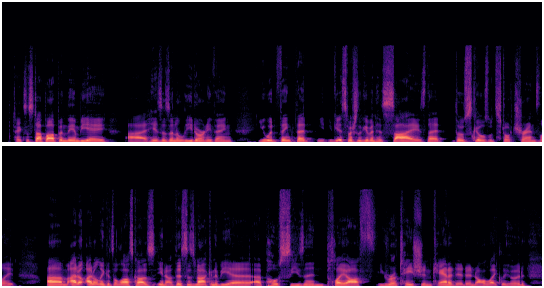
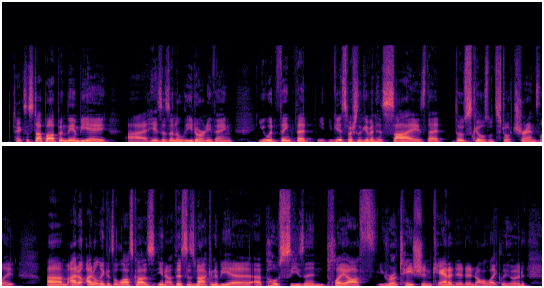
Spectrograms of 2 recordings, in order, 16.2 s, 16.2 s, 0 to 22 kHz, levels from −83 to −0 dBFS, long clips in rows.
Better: second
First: muffled; slightly; fading above 1.5 kHz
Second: none

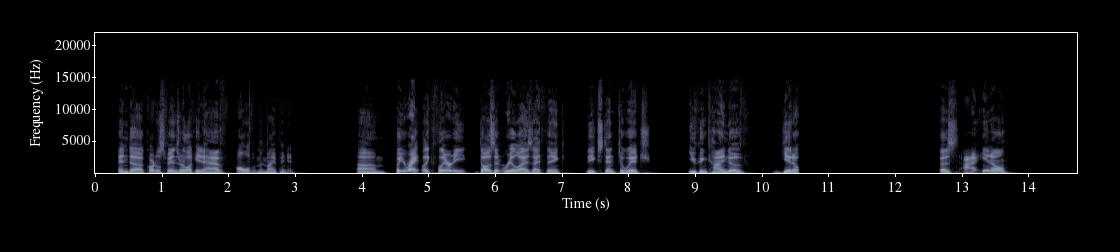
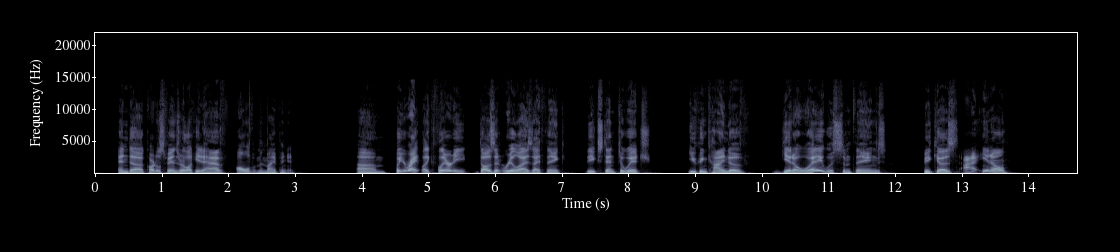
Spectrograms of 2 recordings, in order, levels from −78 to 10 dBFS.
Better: second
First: audio cutting out; at 11 s for 2 s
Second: none

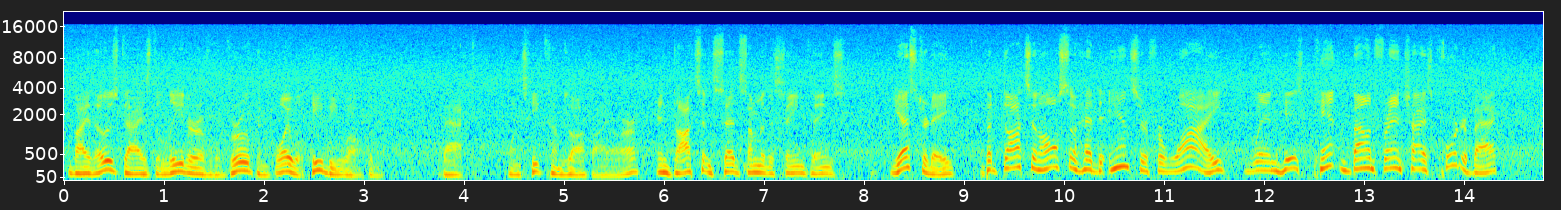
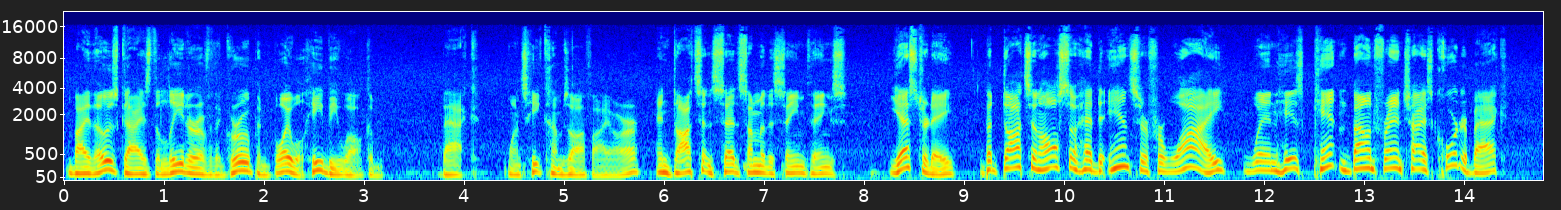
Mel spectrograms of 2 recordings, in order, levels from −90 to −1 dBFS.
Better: second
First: hiss; loud; throughout; 7 dB below the speech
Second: hiss; faint; throughout; 25 dB below the speech

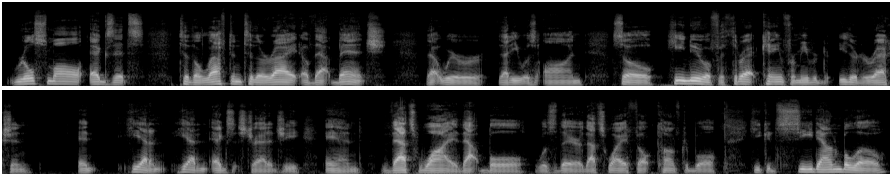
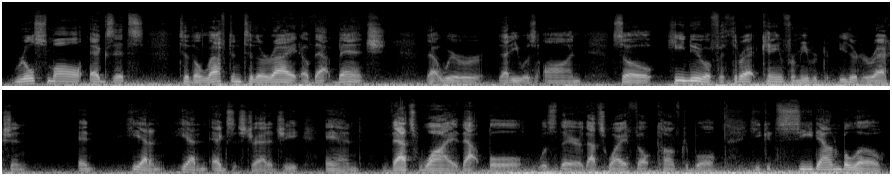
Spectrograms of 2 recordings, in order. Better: first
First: none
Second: wind noise on the microphone; occasional gusts; 20 dB below the speech

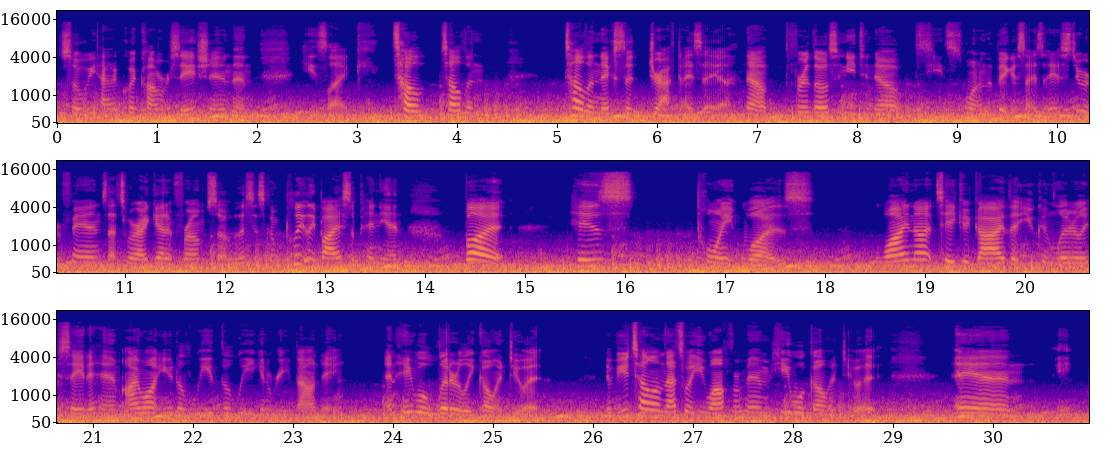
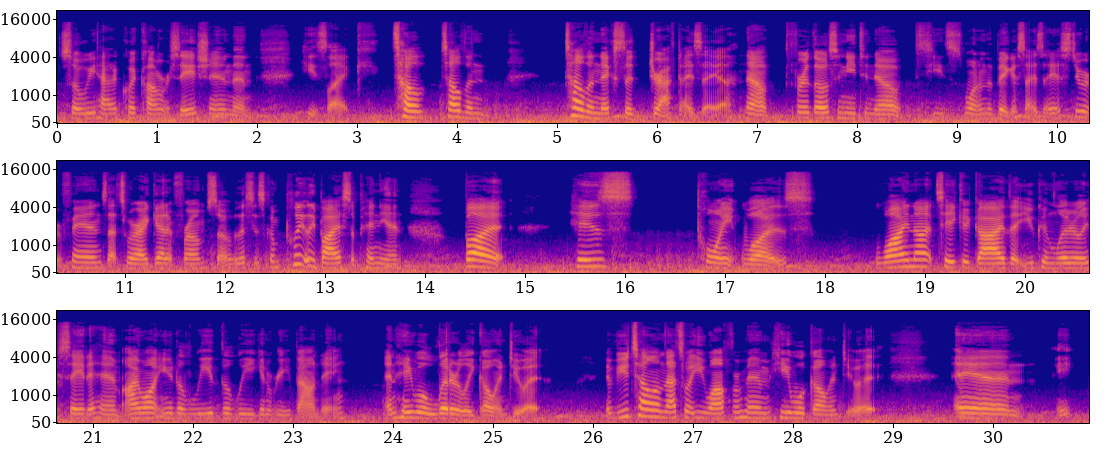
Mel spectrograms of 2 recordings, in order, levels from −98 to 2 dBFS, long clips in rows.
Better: second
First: low rumble; loud; throughout; 4 dB below the speech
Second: low rumble; faint; throughout; 20 dB below the speech

